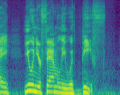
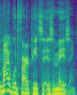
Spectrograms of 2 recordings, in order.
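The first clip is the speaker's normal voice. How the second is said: ordinary delivery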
